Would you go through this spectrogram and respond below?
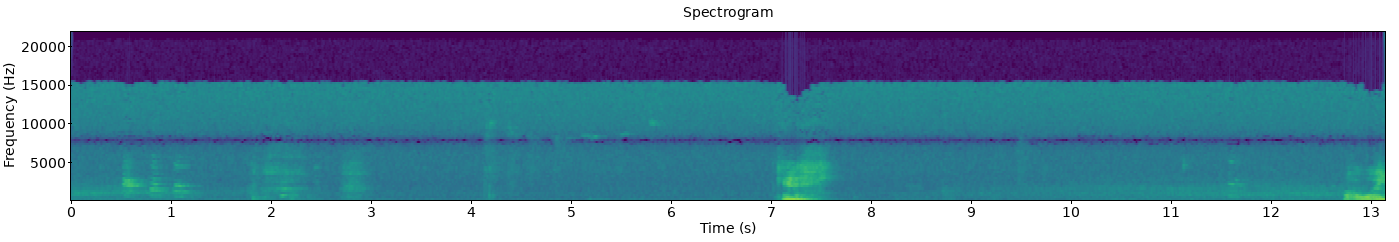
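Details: Kenny, a pet cat, crying in the bathroom because he wants to use the toilet. Two loud, drawn-out meows, one midway and one at the very end, follow soft human speech in a small room.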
